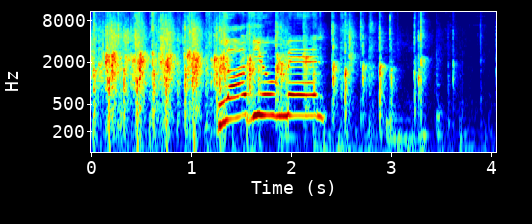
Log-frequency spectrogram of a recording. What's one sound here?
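An audience claps and applauds in a small room.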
